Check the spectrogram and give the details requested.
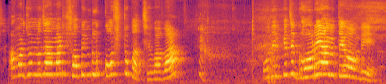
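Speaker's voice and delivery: put-on whining childish voice.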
